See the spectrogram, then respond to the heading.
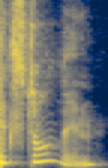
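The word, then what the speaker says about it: Exalin: Miss I cannot pronounce exolen to save my life. It's extolin. Sure. E X A L I N. Extolin.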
